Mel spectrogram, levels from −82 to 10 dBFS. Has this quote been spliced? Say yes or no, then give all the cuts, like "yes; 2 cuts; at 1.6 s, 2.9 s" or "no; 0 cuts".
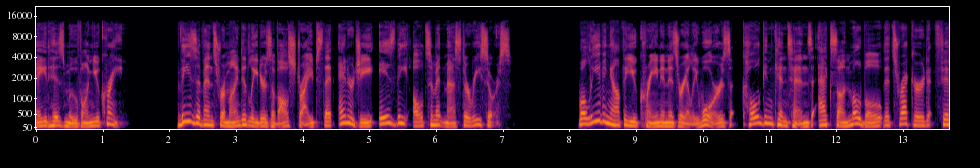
yes; 1 cut; at 12.7 s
